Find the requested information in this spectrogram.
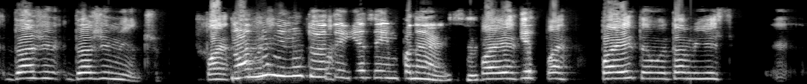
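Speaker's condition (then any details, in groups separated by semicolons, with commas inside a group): Cerebral palsy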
